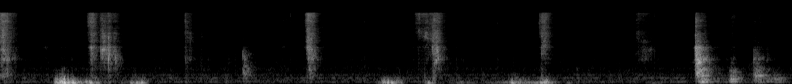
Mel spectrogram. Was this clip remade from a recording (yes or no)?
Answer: yes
